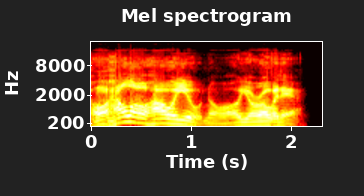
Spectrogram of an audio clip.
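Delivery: goofy, silly dwarf character voice. Recalling a Baldur's Gate session, the player does the cross-eyed dwarf voice. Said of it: "talked a little like this".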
